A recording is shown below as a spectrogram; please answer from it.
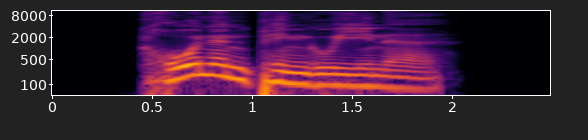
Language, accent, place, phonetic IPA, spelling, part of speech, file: German, Germany, Berlin, [ˈkʁoːnənˌpɪŋɡuiːnə], Kronenpinguine, noun, De-Kronenpinguine.ogg
- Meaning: nominative/accusative/genitive plural of Kronenpinguin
